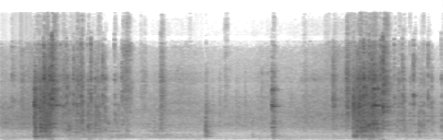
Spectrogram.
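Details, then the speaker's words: Auction-bought generator, choked pull-start attempt without checking oil: cranking with sharp pops in bursts, never catches; old spark plug broke on removal. "Oh, still got a back fire."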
